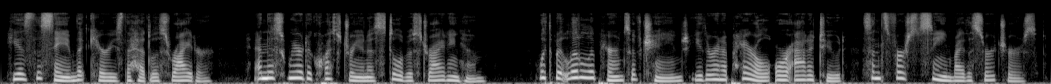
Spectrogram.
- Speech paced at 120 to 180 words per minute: No, average, 195 wpm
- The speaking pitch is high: Yes, high, 200 Hz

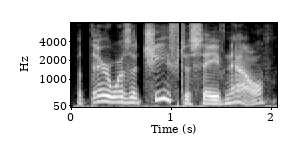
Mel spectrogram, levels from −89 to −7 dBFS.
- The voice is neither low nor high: Yes, medium, 170 Hz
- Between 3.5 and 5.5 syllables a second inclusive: Yes, 4.9 syllables/s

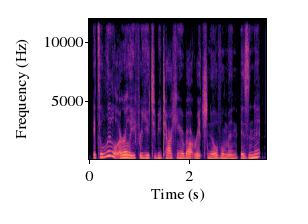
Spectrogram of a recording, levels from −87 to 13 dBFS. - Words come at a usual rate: No, fast, 235 wpm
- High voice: Yes, high, 215 Hz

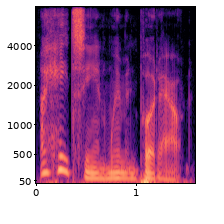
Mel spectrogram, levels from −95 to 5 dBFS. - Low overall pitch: Yes, low, 115 Hz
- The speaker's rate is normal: No, fast, 225 wpm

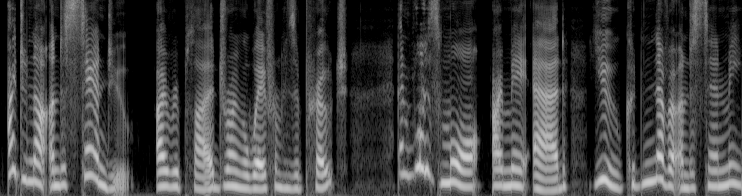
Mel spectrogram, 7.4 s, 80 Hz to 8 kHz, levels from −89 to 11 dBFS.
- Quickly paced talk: No, average, 195 wpm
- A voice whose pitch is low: No, very high, 250 Hz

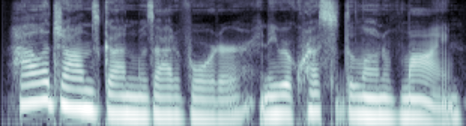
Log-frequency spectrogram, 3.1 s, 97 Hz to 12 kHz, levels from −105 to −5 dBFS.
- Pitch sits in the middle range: Yes, medium, 160 Hz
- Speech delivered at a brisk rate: Yes, fast, 250 wpm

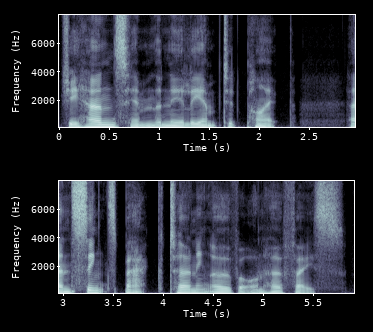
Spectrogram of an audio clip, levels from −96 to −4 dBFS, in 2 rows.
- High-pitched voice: No, low, 105 Hz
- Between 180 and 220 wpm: No, average, 150 wpm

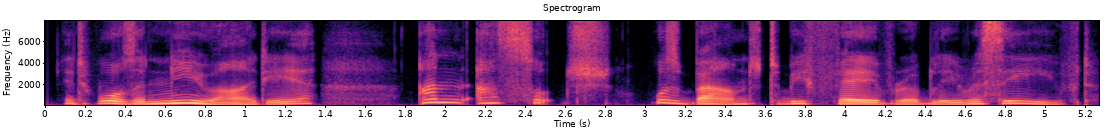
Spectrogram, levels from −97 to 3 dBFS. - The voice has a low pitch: No, high, 205 Hz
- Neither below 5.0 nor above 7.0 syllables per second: No, 4.6 syllables/s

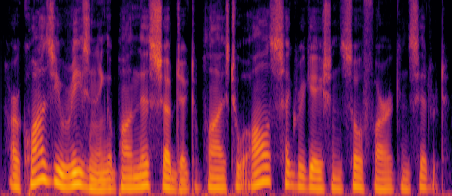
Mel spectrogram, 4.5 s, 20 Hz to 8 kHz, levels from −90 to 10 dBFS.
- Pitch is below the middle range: Yes, low, 115 Hz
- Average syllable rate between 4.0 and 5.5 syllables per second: No, 5.7 syllables/s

